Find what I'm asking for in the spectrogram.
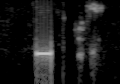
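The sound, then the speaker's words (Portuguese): A telephone sounds one short, steady, mid-pitched beep to signal an incoming call, with a few faint, brief sounds after it. “Peraí, tem ligação.”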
